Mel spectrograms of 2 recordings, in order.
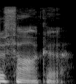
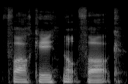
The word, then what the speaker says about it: Farke: sounds like authentically and it is there we go Daniel tharker Daniel which is what we've been saying like rhymes with Scott Parker or Peter Parker yeah if you want to deal with it in Spider-Man terms yeah um so not far key not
